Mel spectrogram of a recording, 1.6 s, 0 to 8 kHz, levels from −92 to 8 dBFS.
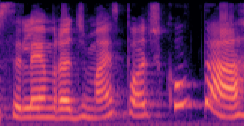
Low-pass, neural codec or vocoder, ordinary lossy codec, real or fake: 7.2 kHz; none; none; real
